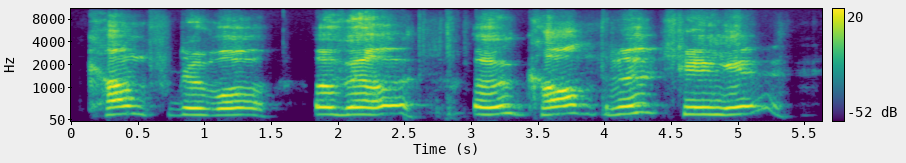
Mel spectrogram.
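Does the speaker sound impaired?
Yes: cerebral palsy; therapist started lifting with ankle weights on dowel bar.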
